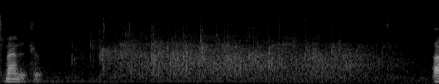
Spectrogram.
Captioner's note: applause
